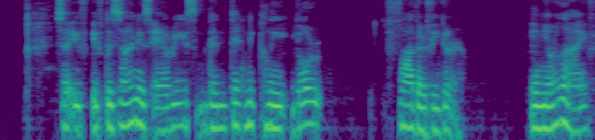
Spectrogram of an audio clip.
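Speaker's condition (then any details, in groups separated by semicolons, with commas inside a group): No condition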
